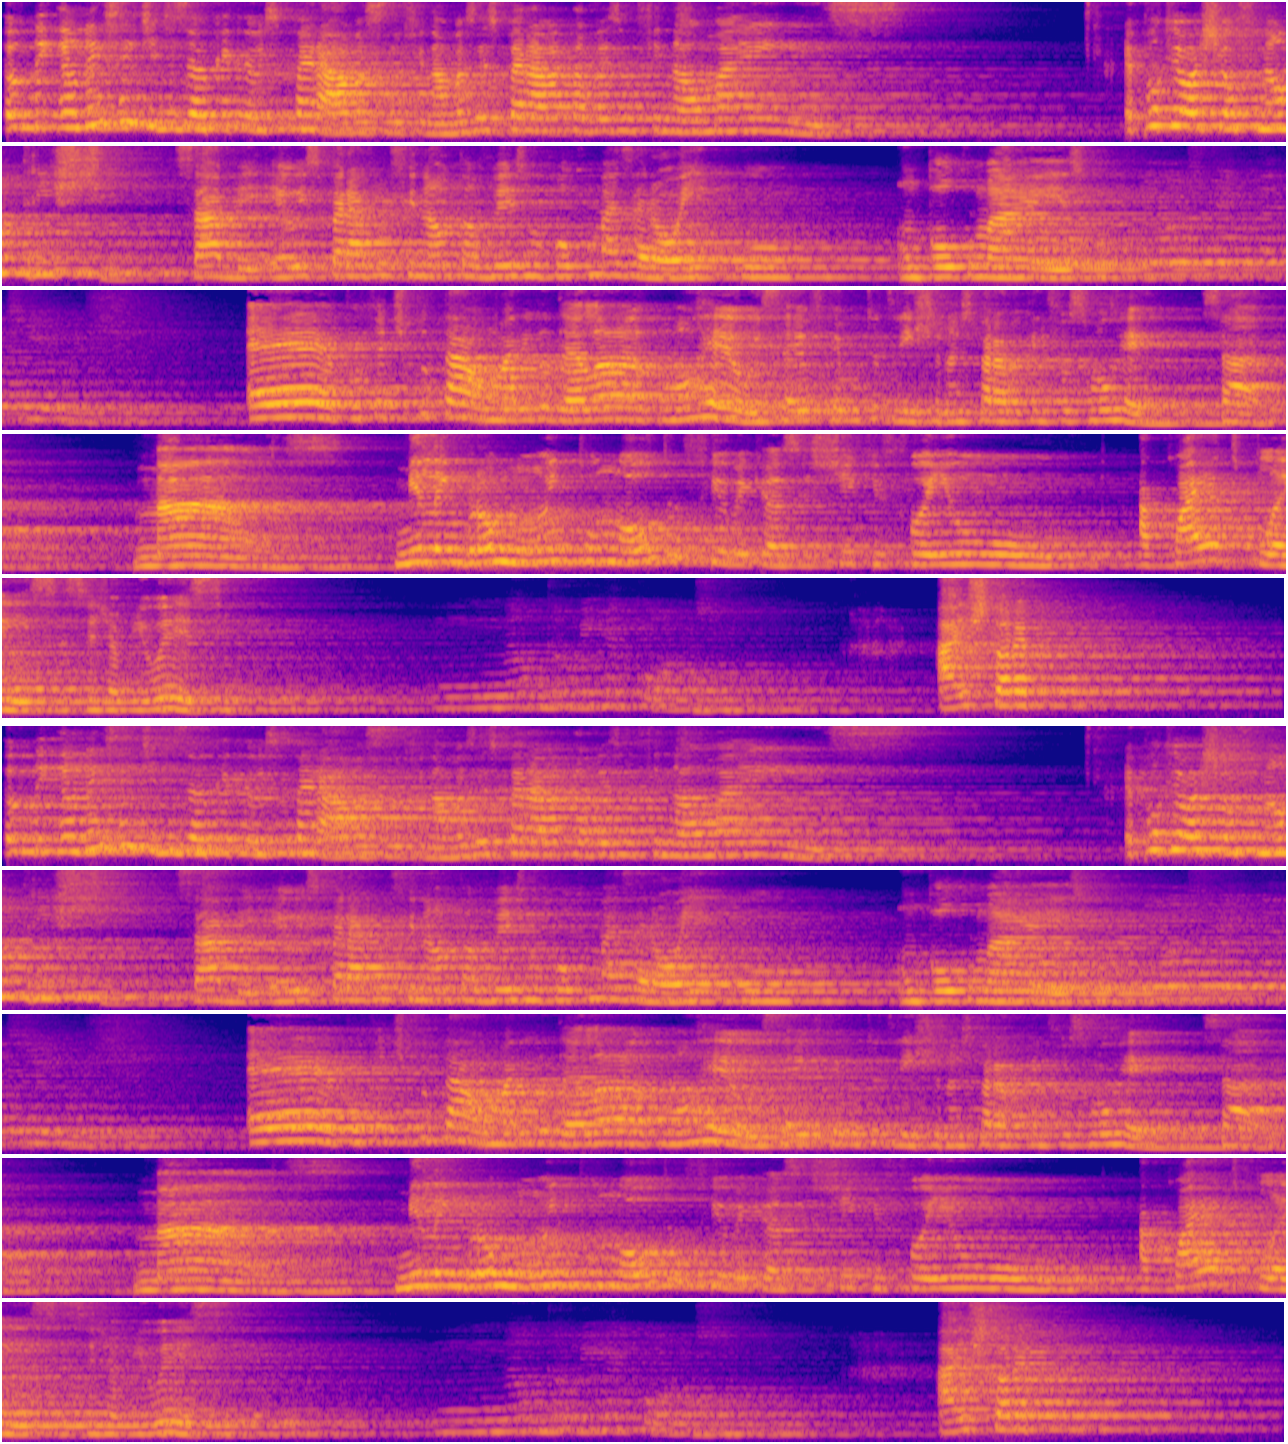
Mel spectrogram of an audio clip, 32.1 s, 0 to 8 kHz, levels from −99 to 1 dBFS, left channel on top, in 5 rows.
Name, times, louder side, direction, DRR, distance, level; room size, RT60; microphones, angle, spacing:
voice 1, 0.0-4.4 5.6-10.4 10.9-11.8 14.1-19.3 19.9-20.9 21.2-26.9 30.4-30.8, left 3 dB, 35° left, 6 dB, 1.0 m, -22 dB
voice 2, 8.1-8.4 11.3-13.5 27.8-29.4, equal, 15° left, -5 dB, 4.3 m, -34 dB
16.5 x 11.0 x 6.2 m, 2.8 s
head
